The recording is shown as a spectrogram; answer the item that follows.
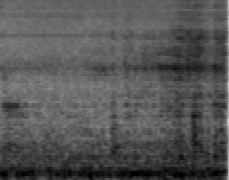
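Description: Steady room noise: an even hiss with a low hum and no speech.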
